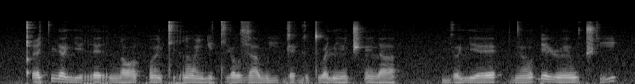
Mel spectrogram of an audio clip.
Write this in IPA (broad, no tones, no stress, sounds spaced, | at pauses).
qʼ i tʲ n ɜ lʲ e r ɛ r n ɑ qʷ ĩ tʲ r ɑ̃ ʎ ɛ tʲ j ʏ lˠ z a w i ɡ ɛ ɡ ʏ tʷ ɑ lʲ ɛ̃ t͡ʃʼ ɛ̃ l a | j ə lʲ ɛ | d ə̃ lˠ ɗ i ɭ ɛ̃ w t͡ʃʼ i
